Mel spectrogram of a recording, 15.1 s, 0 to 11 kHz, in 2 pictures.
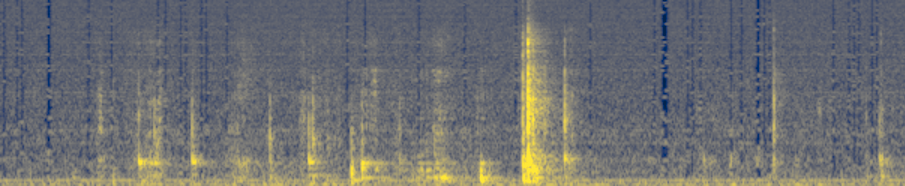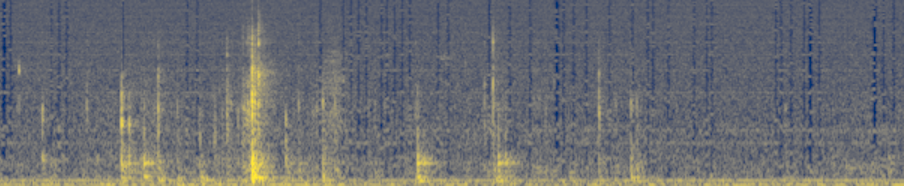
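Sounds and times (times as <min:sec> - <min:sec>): faint steady hum: 0:00.0 - 0:15.0
hands clicking and tapping plastic: 0:00.6 - 0:04.9, 0:05.8 - 0:13.0.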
